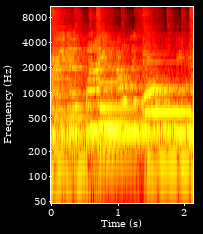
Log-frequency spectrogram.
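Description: A woman singing into a microphone, holding and sliding between notes, backed by a jazz band with saxophones, piano and drum kit, cymbal strokes keeping a steady beat.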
